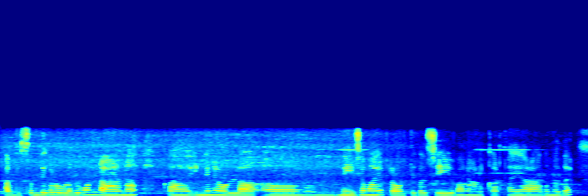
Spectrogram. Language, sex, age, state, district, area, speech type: Malayalam, female, 30-45, Kerala, Thiruvananthapuram, rural, spontaneous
